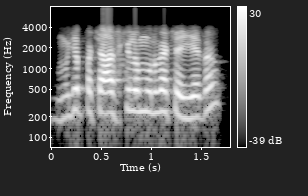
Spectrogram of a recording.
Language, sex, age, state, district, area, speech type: Urdu, male, 45-60, Uttar Pradesh, Muzaffarnagar, rural, conversation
